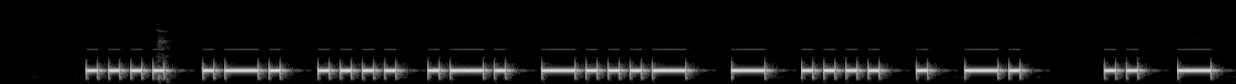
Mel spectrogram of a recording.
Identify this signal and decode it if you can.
Morse code, heard as a keyed tone, about 11 wpm, 660 Hz. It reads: HRHR<BT>THEN IT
